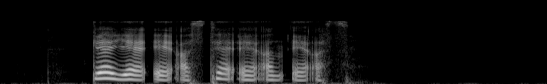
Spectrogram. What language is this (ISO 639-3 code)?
nor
